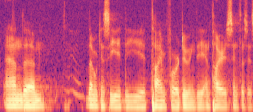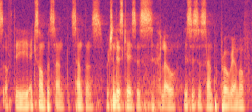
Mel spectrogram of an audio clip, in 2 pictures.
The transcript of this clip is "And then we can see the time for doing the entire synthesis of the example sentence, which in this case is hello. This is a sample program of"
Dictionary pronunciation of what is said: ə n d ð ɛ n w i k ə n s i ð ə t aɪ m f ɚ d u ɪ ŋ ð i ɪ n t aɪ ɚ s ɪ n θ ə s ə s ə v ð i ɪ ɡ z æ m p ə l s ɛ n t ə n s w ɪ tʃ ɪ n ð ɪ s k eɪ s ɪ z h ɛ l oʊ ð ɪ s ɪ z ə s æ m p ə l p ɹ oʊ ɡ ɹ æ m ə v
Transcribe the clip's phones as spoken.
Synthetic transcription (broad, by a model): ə n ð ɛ n w i k ə n s i ð ə t aɪ m f ɚ d u ɪ ŋ ð i ɪ n t aɪ ɚ s ɪ n θ ə s ə s ə v ð i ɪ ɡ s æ m p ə n s ɛ n t ə n s w ɪ tʃ ɪ n ð ɪ s k eɪ s ɪ z h ɛ l oʊ ð ɪ s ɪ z ə s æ m p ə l p ɹ oʊ ɡ ɹ æ m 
